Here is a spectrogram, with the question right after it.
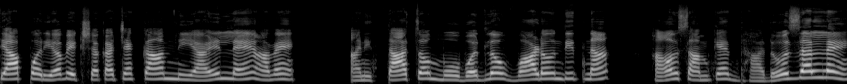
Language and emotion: Goan Konkani, happy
